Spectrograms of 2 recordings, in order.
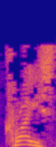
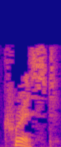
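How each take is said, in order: First: The word is said fully, like the name Christ. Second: The word is said softened, like a casual slip. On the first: This is the proper name. The speaker calls it right. "Christ is his name" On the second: The name has been worn down carelessly. The speaker calls it wrong. "the slip of the tongue make it almost a softer word"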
